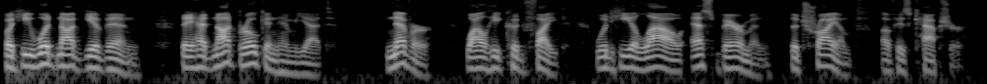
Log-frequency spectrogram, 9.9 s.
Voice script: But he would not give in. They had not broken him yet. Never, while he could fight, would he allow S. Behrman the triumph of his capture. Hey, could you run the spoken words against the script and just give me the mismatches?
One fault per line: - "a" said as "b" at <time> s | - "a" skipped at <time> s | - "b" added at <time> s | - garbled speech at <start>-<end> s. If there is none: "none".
none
